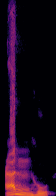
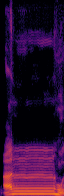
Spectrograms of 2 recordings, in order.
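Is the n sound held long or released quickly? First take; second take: released quickly; held long. First: The n is clear and released quickly. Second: The n is held before the next sound. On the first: The speaker calls it right. "kita harus membaca nunnya dengan jelas" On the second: The speaker calls it wrong. "tidak membaca seperti ini"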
